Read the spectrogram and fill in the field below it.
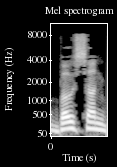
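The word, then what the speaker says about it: boatswain: petrels and tropic birds named bosun pronounced bosun birds by the inhabitants of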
